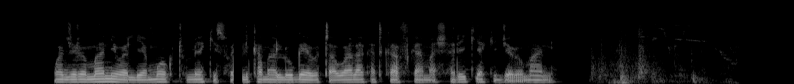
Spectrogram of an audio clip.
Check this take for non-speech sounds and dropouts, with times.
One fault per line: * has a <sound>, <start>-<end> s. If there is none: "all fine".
* has a dropout, 2.3-2.4 s
* has a squeak, 5.9-7.4 s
